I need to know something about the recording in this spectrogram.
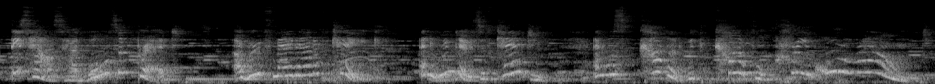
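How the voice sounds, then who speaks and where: A woman narrating a scripted children's story in an expressive, dramatic manner. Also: extremely high pitch. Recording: echoey with music behind.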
